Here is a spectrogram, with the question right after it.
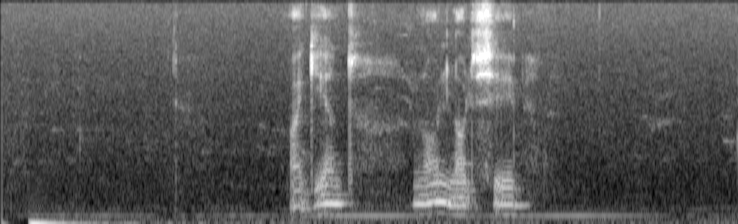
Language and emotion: Russian, sad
